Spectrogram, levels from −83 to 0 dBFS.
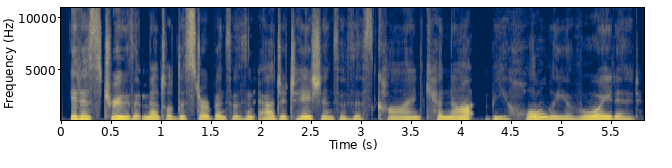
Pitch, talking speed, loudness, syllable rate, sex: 180 Hz, 165 wpm, -18 LUFS, 4.8 syllables/s, female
